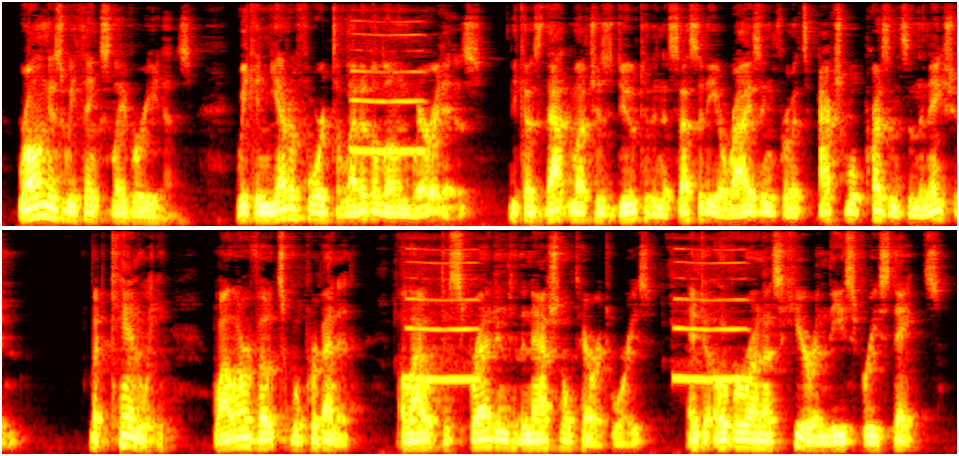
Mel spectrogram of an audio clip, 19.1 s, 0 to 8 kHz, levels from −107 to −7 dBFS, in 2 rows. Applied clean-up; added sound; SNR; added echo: classical method WPE with log-MMSE.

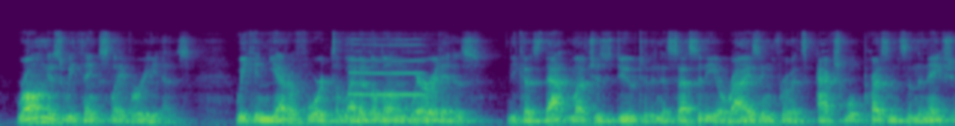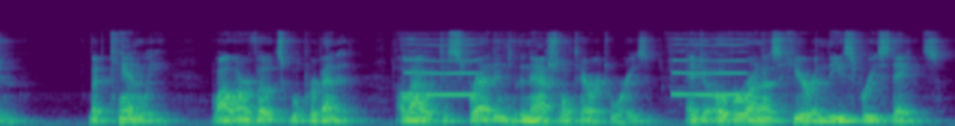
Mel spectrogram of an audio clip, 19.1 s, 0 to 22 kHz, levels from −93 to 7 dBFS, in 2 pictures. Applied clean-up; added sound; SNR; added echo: none; Wind instrument, woodwind instrument; 13 dB; reverberation time 0.6 s.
